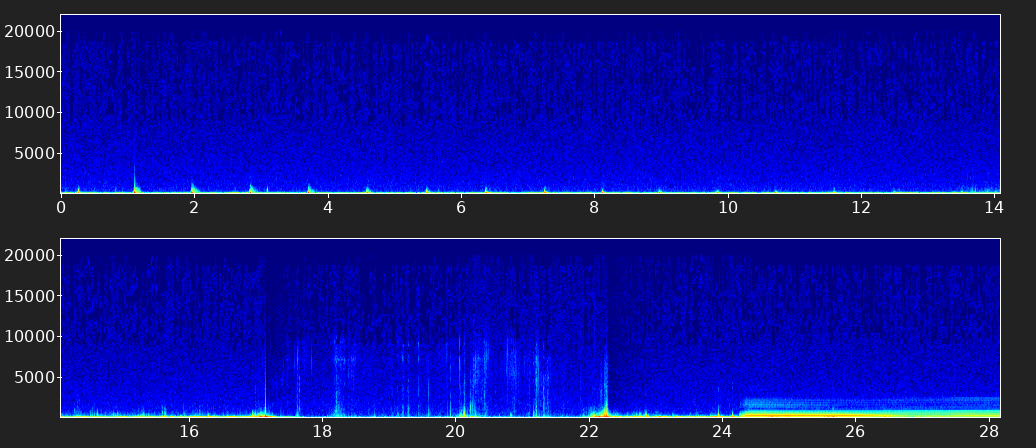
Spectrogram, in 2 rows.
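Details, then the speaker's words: Korotkoff sounds recorded with a cheap old microphone placed over the arm artery under a deflating cuff: regular arterial taps near 69 a minute that change as cuff pressure declines. "now what you'll hear in just a second is the pump pumping up the cuff and then you'll see the pressure gradually or you won't see the pressure sure but you're here these sounds change as the pressure declines"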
